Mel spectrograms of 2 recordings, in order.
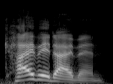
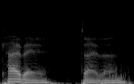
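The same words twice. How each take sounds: First: Kaibe Diamond copied slowly, KAI-beh louder; repeating pronunciation. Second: Kaibe Diamond said slowly, KAI-beh stressed; careful pronunciation. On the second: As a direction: spell out Kaibe Diamond syllable by syllable. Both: Shown as a demonstration.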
